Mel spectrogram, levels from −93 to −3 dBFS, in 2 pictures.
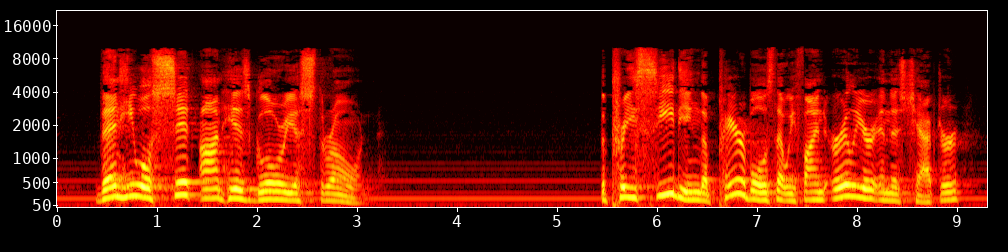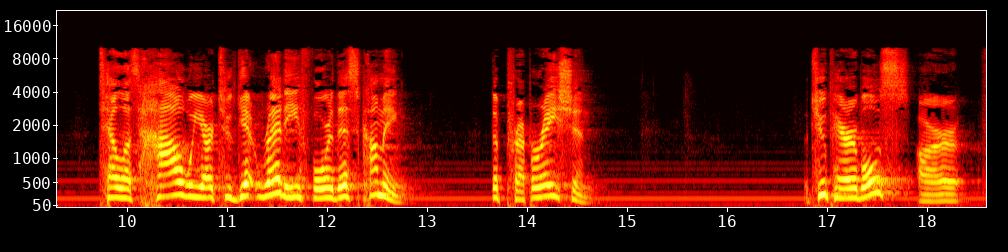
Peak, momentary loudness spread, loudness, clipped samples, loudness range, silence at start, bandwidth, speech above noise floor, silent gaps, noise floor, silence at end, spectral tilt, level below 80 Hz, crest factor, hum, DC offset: -4 dBFS; 12 LU; -23 LUFS; under 0.1%; 9 LU; 0.4 s; 10.5 kHz; 31 dB; none; -53 dBFS; 0.25 s; -5 dB/octave; -58 dBFS; 20 dB; none; under 0.1%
